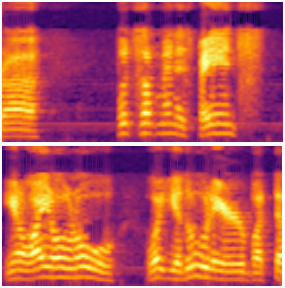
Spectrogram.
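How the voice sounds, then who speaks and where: A man's voice: high-pitched, fairly bright tone, heavily acted, low-quality recording. A man voicing a folksy, bumbling sports coach who rambles awkwardly in a cartoon phone message.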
